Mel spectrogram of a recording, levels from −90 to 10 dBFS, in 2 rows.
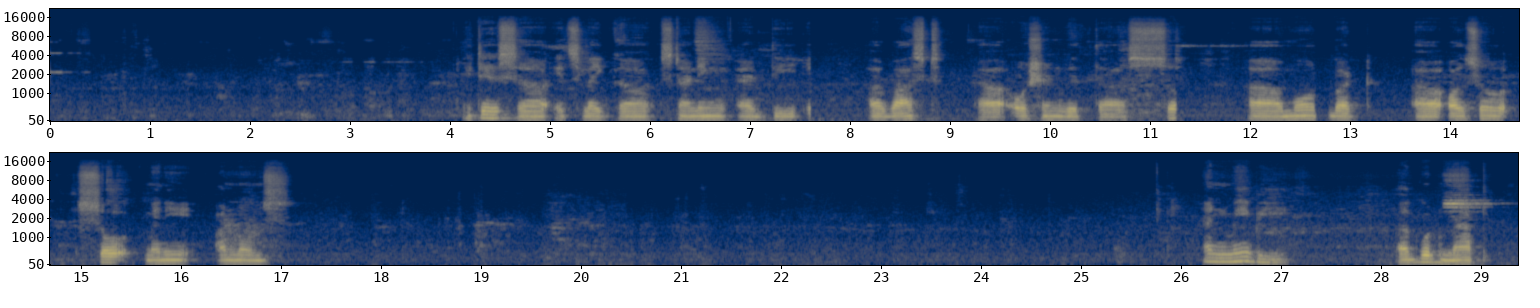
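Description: Compressed frames are skipped at 7.58–7.60 s, between "uh standing at the" and "a vast uh"; 11.24–11.26 s, after "with uh"; 12.64–12.66 s, before "but uh also"; 15.21 s; and 22.80 s. Missing or rejected frames drop roughly 700, 500, 100, 100 and 300 ms, so the audio jumps ahead at each join.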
